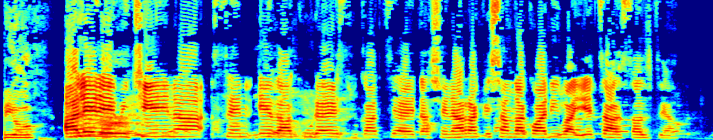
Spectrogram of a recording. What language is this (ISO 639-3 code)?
eus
